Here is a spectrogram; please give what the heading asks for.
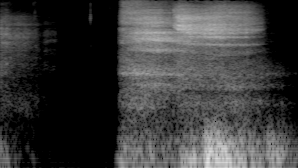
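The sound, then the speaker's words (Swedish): A deep breath is taken with the hands resting on the chest during a calming exercise. It is a long, full, airy breath of about two seconds after a silent pause, with no talk. “Och så bara tar vi ett djupt andetag.”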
